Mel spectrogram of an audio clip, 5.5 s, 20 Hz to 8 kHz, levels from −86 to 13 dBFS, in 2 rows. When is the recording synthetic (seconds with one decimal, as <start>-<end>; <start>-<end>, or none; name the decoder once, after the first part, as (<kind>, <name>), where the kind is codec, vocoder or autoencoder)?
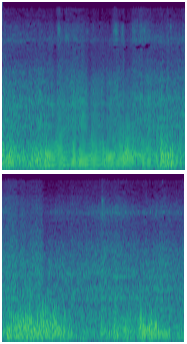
0.7-2.3 (vocoder, WaveNeXt)

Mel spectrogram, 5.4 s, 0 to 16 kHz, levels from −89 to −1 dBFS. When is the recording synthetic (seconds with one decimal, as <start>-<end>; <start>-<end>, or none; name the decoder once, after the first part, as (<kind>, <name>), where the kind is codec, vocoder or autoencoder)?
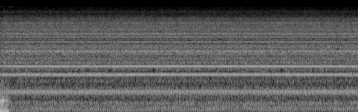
0.0-1.9 (vocoder, BigVGAN v2); 5.0-5.4

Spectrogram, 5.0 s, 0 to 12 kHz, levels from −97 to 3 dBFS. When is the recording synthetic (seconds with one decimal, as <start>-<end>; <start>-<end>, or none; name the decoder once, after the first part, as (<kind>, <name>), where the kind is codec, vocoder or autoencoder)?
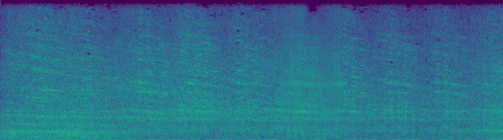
2.8-3.4 (vocoder, Vocos)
